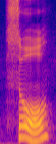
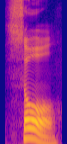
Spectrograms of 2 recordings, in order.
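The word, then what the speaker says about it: Seoul: Next we have the capital of Korea which is pronounced as soul just like the car made by Kia. So the pronunciation is soul. soul.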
